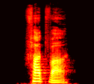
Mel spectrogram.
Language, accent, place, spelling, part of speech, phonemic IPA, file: German, Germany, Berlin, Fatwa, noun, /ˈfatva/, De-Fatwa.ogg
- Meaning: fatwa (scholar's written response to a religious question)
